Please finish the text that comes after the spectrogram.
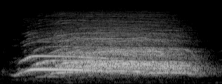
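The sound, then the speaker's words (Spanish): A church audience erupts in a loud, sustained collective shout during a morning service, lasting about two seconds, many voices rising together in a roaring cheer before tapering off. “dice la Biblia que gritaron con toda su fuerza, así como grita usted hoy en esta mañana.”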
